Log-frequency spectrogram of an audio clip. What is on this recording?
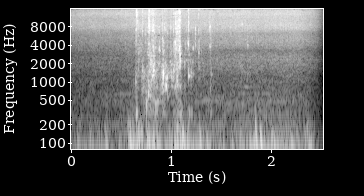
Sound effects > Natural elements and explosions
Recorded In A Garden At Roccasecca, On iPhone 12 Pro Max And Mastered In Ableton Live 9 Suite, And Audacity. A Water Splash Light Like On A Cartoon Comedy Like. When The Person Splashes In A River, Or Beach, Pool, Or Many Others, Or Splashing In A Water And Many Others.. Also Summer Is Out On 14th Of September 2025 And Goes To Back To School.. With A New Fall Season.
